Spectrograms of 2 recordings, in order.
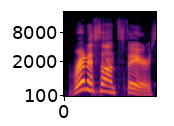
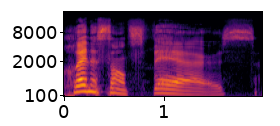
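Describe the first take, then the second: First: Renaissance is said with a plain English accent. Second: Renaissance is said with a French accent. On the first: The speaker calls it right. "There we go" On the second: The speaker calls it wrong. "I don't know why I said Renaissance with a French accent"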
